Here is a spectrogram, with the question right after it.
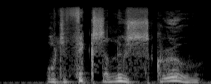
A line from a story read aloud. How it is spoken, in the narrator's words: Phillips whispered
